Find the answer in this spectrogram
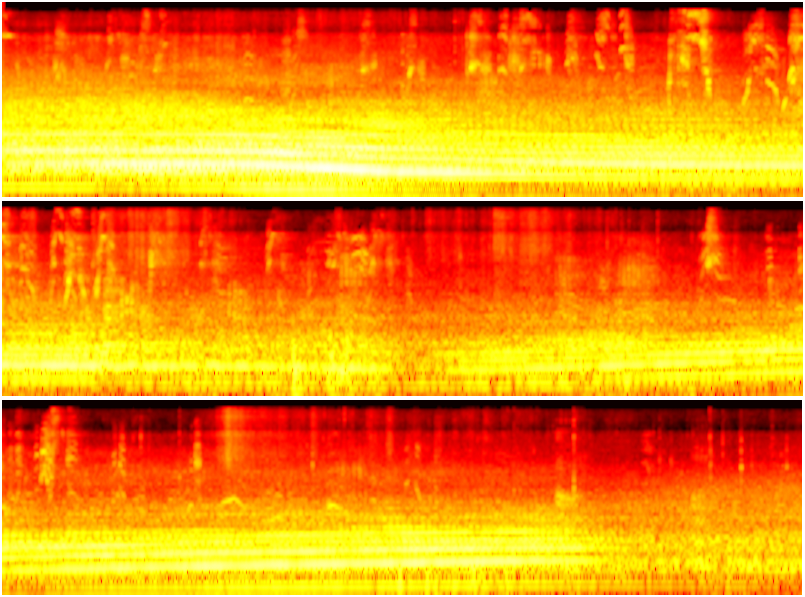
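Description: A motor vehicle's engine passing close, loudest a few seconds in with its pitch falling as it goes by, then fading; a second vehicle approaches, growing louder with its pitch rising, and cuts off near the end. Short sharp high chirps or clicks come and go in between.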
